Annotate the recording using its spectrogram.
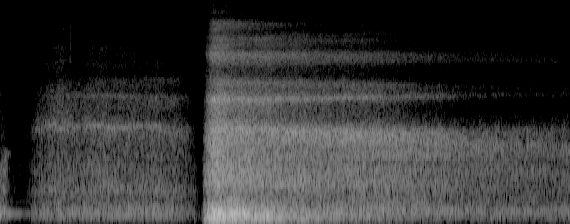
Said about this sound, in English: sit up straight and tall like a tree, and just breathe. Focus on your breathing.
